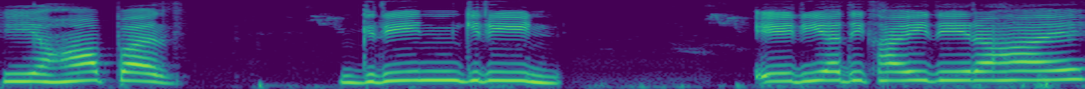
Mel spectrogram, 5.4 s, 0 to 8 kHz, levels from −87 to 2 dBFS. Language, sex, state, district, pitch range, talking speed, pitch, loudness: Hindi, female, Jharkhand, Sahebganj, 260-295 Hz, 100 wpm, 290 Hz, -17 LUFS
